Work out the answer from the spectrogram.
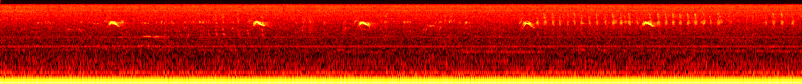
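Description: A small songbird calling: short, high, downward-sliding notes repeated about once a second, with a fast buzzy rattle a little past the middle, over steady low background noise.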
